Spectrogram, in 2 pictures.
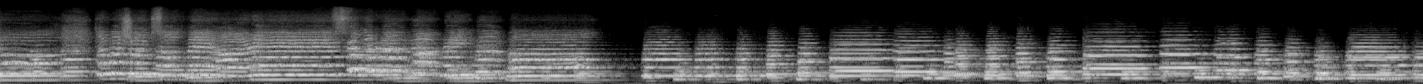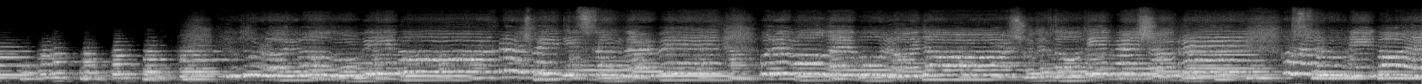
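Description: Children's choir singing an operatic chorus. About six seconds in the sound briefly drops away, then a lighter passage of short, separated notes follows until about sixteen seconds, when the full choir returns.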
